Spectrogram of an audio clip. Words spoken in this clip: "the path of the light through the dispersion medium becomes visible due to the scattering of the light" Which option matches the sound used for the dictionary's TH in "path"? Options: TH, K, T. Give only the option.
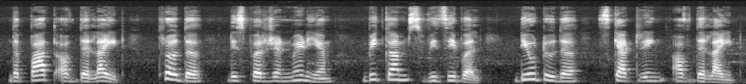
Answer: T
